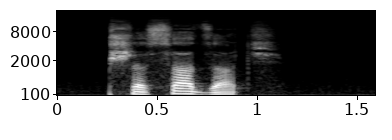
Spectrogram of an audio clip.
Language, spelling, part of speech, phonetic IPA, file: Polish, przesadzać, verb, [pʃɛˈsad͡zat͡ɕ], Pl-przesadzać.ogg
